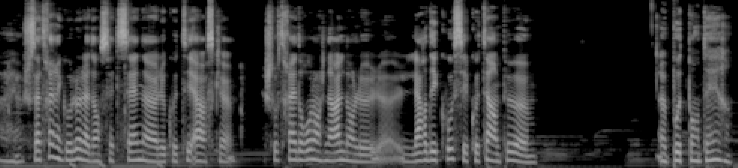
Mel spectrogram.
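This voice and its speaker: A woman's voice: lowish voice, fairly even intonation, normal speed, darkish tone, faint music behind. A French woman in her thirties, chatting casually and teasingly on a live stream from home, talking back to her chat. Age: 30s. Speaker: Twitch streamer. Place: at home, cat nearby.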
